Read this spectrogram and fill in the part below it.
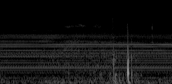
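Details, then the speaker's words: Vintage Gibson BR-9 tube amp with both input tips grounded (non-switching jacks) and volume at max, feeding straight to the power tubes. A quiet, steady low buzz with faint clicks persists even with the inputs grounded. "Then, but even with the tips grounded, you're still getting some of that noise."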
